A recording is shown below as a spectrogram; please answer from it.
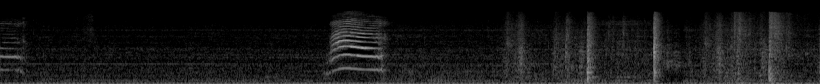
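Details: A female cat that has been visiting a house since August 2011 gives a single clear, harmonic meow that rises and then falls, followed by scattered clicks and soft handling noises in a quiet room.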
